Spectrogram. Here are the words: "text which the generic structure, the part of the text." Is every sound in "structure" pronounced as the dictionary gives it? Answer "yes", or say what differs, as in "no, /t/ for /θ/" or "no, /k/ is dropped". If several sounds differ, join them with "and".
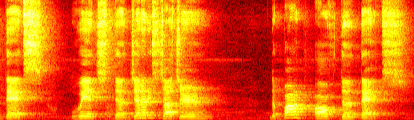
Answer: no, /k/ is dropped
